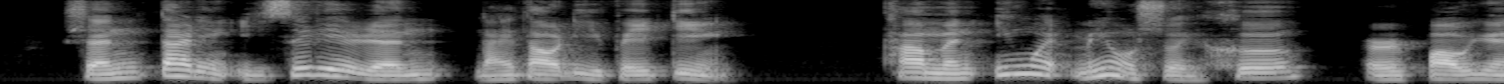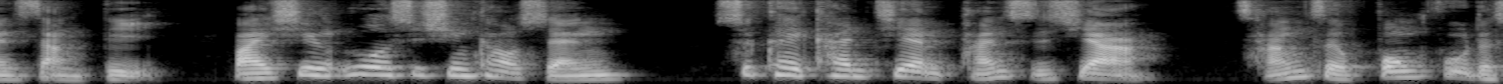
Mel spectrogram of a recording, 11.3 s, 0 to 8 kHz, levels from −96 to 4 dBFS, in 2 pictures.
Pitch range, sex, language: 115-150 Hz, male, Chinese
